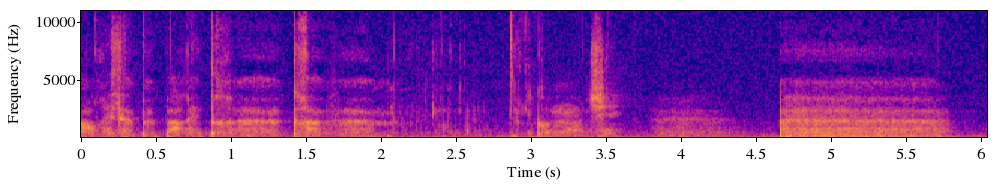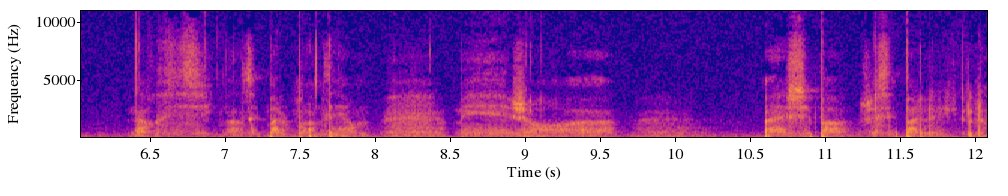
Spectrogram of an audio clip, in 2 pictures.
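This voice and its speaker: A man whispers in a relaxed tone at a very slow pace, with long, frequent pauses. Noticeable background noise can be heard. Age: 20s. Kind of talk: ASMR casual rambling talk. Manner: relaxed, hesitant, casual.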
